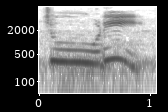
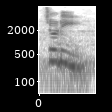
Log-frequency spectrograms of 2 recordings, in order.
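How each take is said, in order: First: चूड़ी with a long stressed ऊ. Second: Churi with a quick short उ. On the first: Teacher giving the correct long vowel in चूड़ी. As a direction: hold the ऊ in चूड़ी. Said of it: "हमें क्या बोलना है". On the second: Teacher showing the wrong short vowel in Churi. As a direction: clip the उ in Churi. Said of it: "मैं इस पे जोर नहीं देती". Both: Shown as a demonstration.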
